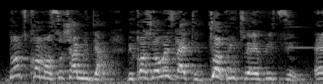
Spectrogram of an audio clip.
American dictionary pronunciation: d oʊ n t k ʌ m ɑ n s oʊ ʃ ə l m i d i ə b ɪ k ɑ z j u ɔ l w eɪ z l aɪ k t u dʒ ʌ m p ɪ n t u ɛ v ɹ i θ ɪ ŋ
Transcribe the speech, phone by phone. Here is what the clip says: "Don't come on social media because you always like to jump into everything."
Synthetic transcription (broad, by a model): d oʊ n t k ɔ m ɑ n s oʊ ʃ ə l m i d i ə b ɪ k ɑ s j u ɔ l w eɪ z l aɪ k t u dʒ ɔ m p ɪ n t u ɛ v ɹ i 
